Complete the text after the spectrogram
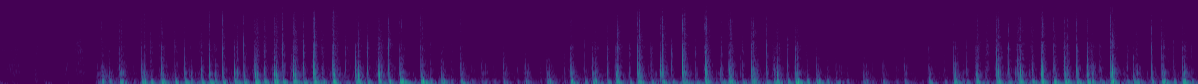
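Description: Fingernails scratch and rub softly on leather close to a microphone.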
